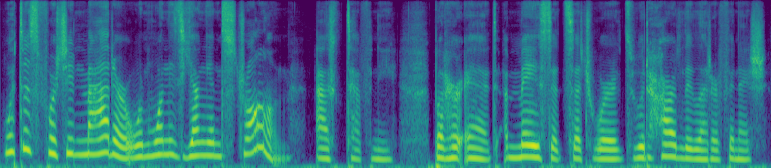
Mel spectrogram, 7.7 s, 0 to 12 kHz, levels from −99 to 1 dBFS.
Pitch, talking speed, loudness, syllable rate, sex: 235 Hz, 185 wpm, -17 LUFS, 5.0 syllables/s, female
